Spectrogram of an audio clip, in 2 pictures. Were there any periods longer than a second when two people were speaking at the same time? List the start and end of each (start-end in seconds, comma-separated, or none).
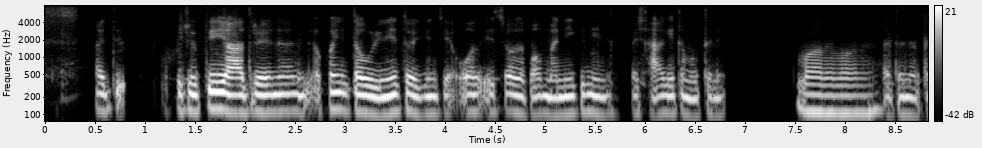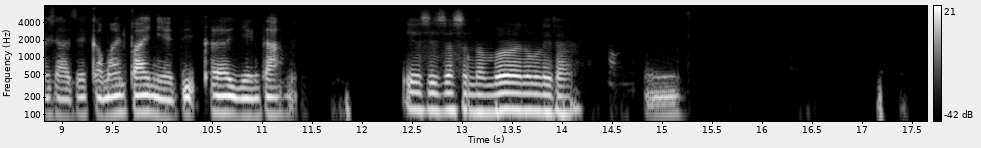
none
